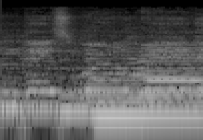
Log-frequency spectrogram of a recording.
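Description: A rock band playing live, with an acoustic guitar among the instruments. A deep held note comes in about a second in and sustains under the music.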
